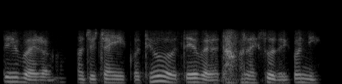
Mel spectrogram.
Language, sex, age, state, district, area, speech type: Nepali, female, 45-60, West Bengal, Darjeeling, rural, conversation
